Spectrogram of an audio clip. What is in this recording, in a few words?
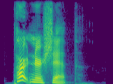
"partnership", English; 3000 words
